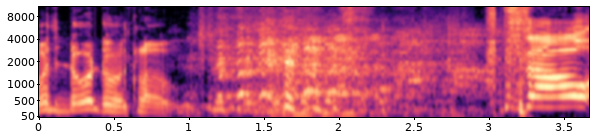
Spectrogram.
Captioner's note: audience laughing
